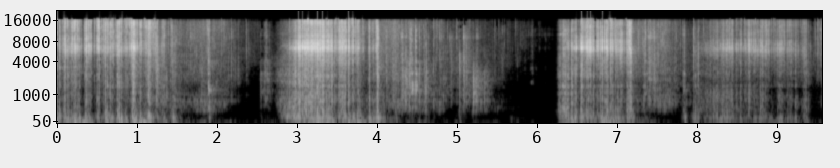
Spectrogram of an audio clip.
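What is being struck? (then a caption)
Bar of soap scraped with a metal blade. A solid rectangular green bar of soap, held in one hand with long nails, is scraped with a metal blade that shaves off flakes. Bright, dry, crisp scraping and tearing sounds come in several bursts of strokes, with short quiet pauses between them.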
